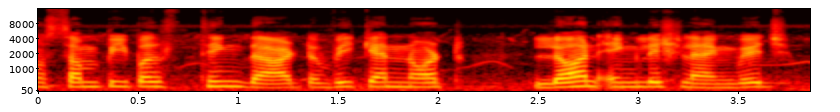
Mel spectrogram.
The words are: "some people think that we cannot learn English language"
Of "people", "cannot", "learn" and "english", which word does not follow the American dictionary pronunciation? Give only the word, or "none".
none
